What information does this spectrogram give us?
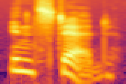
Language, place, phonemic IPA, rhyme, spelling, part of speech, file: English, California, /ɪnˈstɛd/, -ɛd, instead, adverb, En-us-instead.ogg
- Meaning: In the place of something (usually mentioned earlier); as a substitute or alternative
